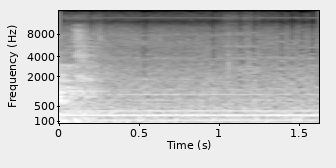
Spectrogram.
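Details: System 11 pinball machine after installing new board, powered on: faint steady low hum with light ticking; no display, only general illumination, cause unknown.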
